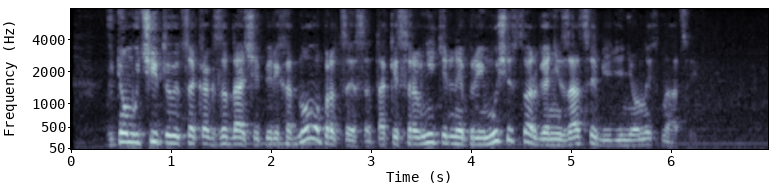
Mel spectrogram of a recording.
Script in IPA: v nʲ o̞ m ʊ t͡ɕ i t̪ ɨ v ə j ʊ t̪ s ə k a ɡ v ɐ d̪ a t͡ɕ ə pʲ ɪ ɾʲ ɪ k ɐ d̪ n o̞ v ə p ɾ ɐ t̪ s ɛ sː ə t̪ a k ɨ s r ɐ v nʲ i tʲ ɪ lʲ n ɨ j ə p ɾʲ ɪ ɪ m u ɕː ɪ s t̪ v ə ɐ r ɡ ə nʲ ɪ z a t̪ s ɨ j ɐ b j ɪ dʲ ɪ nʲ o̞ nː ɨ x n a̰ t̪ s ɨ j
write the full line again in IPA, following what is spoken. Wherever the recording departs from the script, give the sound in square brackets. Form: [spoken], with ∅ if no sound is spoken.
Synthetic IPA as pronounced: v nʲ o̞ m ʊ t͡ɕ i t̪ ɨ v ə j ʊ t̪ s ə k a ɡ [z] ɐ d̪ a t͡ɕ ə pʲ ɪ ɾʲ ɪ [x] ɐ d̪ n o̞ v ə p ɾ ɐ t̪ s ɛ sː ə t̪ a k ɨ s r ɐ v nʲ i tʲ ɪ lʲ n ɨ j ə p ɾʲ ɪ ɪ m u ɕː ɪ s t̪ v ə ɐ r ɡ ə nʲ ɪ z a t̪ s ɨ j ɐ b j ɪ dʲ ɪ nʲ o̞ nː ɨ x n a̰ t̪ s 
